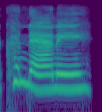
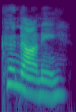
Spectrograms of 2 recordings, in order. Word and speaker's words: Kanani: It is not in fact pronounced Kalúa or Kanani. It is Kanani.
